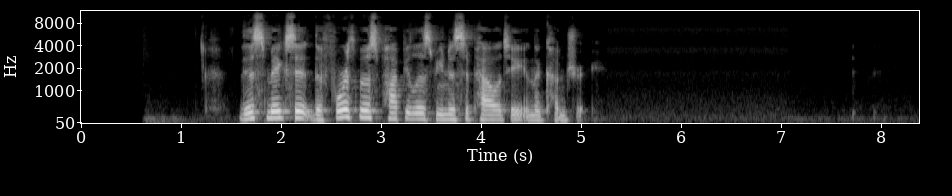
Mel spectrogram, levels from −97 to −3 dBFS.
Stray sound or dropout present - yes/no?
no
